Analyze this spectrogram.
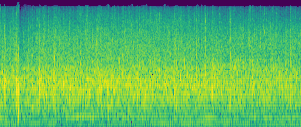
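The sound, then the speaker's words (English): A crowd applauds steadily, a dense wash of many hands clapping at an even, sustained level throughout, with one sharper clap standing out right at the start. “And we all, by the way, you know why people are clapping? Because they want it for you.”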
